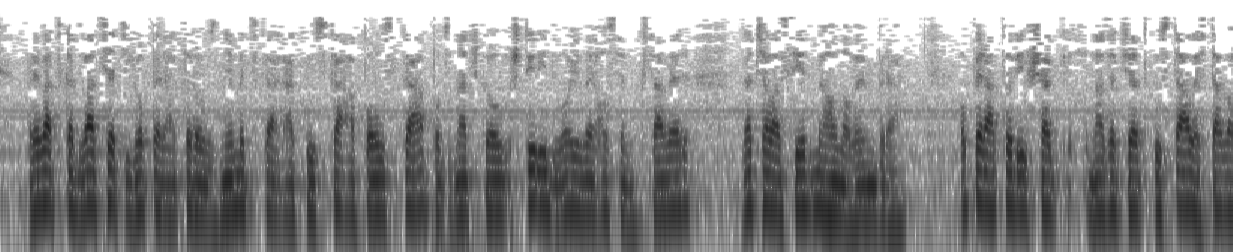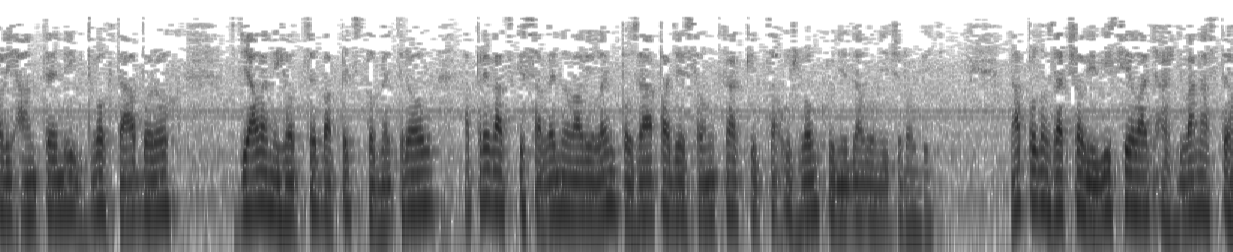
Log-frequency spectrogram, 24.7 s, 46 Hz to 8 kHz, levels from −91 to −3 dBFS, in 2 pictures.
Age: 50-69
